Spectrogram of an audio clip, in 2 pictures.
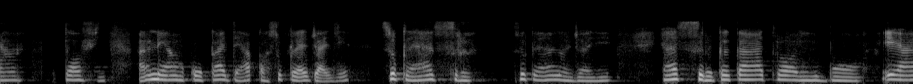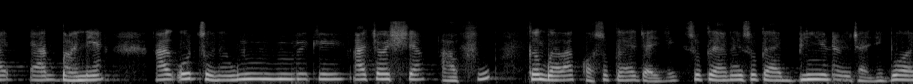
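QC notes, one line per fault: Throughout: Speex codec. The speech has a plainly audible hoarse, noisy grain, with a thin, rough upper band. The CELP coder has too few bits to model the excitation cleanly, which fits a Speex setting around 20 kbps.
8.57–8.65 s, 12.05–12.22 s, 17.41–17.65 s: VoIP packet loss concealed by the speech codec. Each gap, about 60 ms at the first and 40 ms at the others, becomes a smeared fade. The decoder repeats its last pitch and filter with falling gain, then needs time to recover.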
